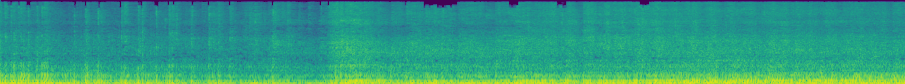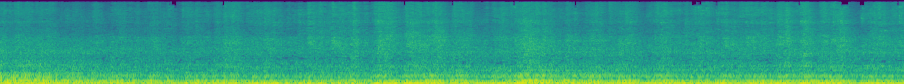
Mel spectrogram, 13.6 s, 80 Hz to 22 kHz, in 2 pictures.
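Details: Alumacobra (Cobra) V8 started in the garage after sitting two months, to get oil running through the engine; it fired right up and settled into a deep, steady burble with an even beat and no knocks or misses. Healthy idle.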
